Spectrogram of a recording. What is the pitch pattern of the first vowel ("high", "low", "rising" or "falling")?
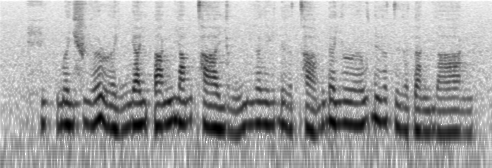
low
